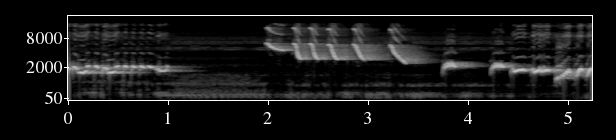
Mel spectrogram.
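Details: Night song of a white-rumped shama: a sweet warbled phrase, a pause, then a series of high, sharply descending whistles, followed by lower slurred whistled notes.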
